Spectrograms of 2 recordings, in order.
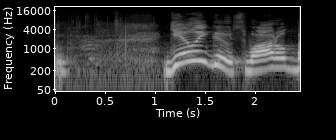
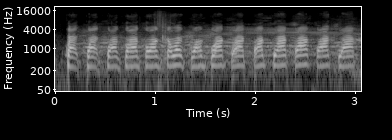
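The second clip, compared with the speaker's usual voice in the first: rapid run of quacks; duck quacks. Shown as a demonstration. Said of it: "Can we all quack".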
